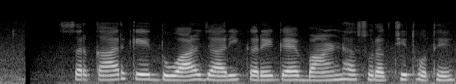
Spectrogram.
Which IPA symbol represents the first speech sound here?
s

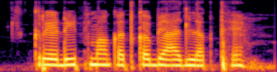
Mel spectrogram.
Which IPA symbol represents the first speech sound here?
k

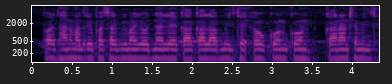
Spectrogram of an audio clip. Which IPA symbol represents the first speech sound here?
p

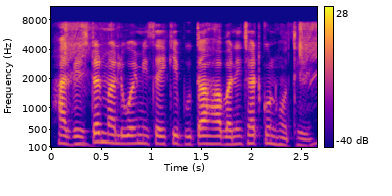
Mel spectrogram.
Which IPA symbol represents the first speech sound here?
h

